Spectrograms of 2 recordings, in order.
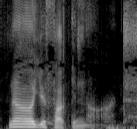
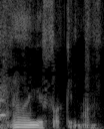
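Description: First: Slow, loud, emphatic no; loud retort. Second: Said in the usual way. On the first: Real, not acted. Scolding his own excuse about quitting, loud and slow. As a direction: slam the denial down, slowly. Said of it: "retorting to himself, loud". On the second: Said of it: "repeated denial, quieter".

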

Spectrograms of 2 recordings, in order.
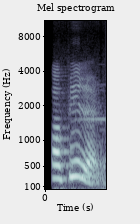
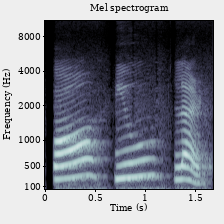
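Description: First: Said in the usual way. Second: popular slowly cut into three syllables. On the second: Shown as a demonstration. Teacher showing three syllables, popular slow and segmented. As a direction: stretch and separate each part of popular. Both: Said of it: "তিনিটা syllable হ'ব".

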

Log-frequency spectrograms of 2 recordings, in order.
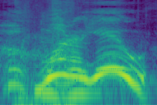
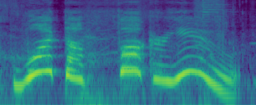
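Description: First: High, loud and slow, drawn out in shock; horrified drawn-out cry; stunned shout. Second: High and loud, quicker and harsher; horrified yell at a monster; shocked shout. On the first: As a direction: gape at the monster and stretch the words. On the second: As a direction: blurt it out in disbelief. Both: Real, not acted. New monster appears.

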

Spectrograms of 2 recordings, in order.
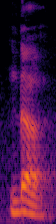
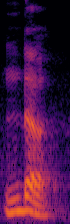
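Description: Both takes have the same delivery.

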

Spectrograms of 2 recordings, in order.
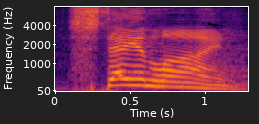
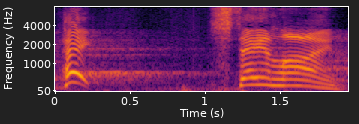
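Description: First: Slow emphatic stay in line. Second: Mildly raised teacher call; teacher calling hey. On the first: Shown as a demonstration. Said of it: "It means stay in the line". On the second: Retold or imitated. Teacher telling the children to stay in line, firm call. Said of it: "Then you go".

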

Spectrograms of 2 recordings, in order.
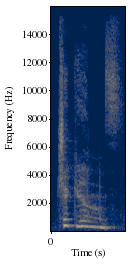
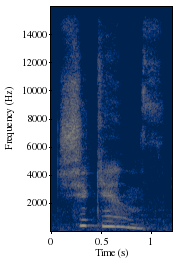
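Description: First: Higher, bright announcing of the word; excited discovery. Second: Unvoiced hushed Chickens; whisper. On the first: Acted. Showing a child the picture, excited naming. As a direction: call out the find with delight. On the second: Sharing a secret with a child, whispered.

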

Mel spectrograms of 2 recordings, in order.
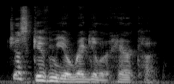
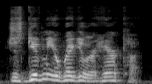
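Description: First: Said in the usual way. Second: Irritated customer, firm and a bit louder; imitated impatient yell, mildly raised; mock yelling. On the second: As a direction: snap it like a fed-up customer. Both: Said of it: "why did dude yell at me?".

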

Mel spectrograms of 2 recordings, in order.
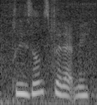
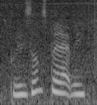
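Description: The two takes are said the same way.

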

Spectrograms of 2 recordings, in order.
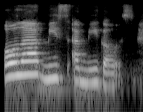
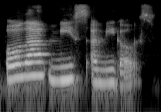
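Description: First: Spanish demo of Hola, mis amigos; Spanish greeting. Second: Whole phrase put back together; all together. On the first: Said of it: "to say Hello, my friends in Spanish, it is". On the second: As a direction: join the parts back up. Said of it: "And all together". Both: Shown as a demonstration.

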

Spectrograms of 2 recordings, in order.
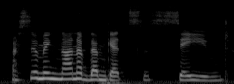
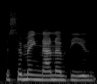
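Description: First: Slow whispered air-quote on saved; sly slow whisper for the quoted word; whispered aside. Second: Said in the usual way. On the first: Shown as a demonstration. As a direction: whisper assuming none of them gets saved slowly.

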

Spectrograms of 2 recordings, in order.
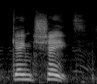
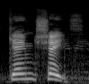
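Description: No difference in how they are said.

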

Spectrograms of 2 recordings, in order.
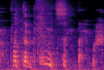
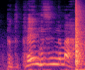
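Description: First: Higher, small put-on echo voice; playful echo. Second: High, loud playful chant; high, loud and hammed-up; mock rallying call. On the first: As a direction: echo the catchphrase back in a silly high voice. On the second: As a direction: call it out like a game-show catchphrase. Mock crowd chant then echoed.

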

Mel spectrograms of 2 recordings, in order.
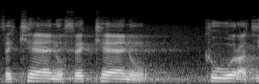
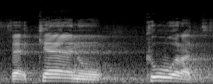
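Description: First: "فكانوا" with a big puff after k; over-aspirated kaf. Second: "فكانوا" with k straight into the vowel; no air puff on "كورت"; kaf without hams. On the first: Teacher showing too much hams, airy k. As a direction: blow air out on the k of "كورت". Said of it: "الكاف المبالغة في همسها". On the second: Teacher correcting the airy kaf, clean k. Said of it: "ما نمسها إذا كانت متحركة". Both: Shown as a demonstration.

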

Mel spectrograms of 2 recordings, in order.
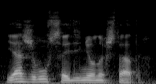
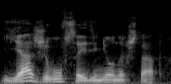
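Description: The two takes are said the same way.

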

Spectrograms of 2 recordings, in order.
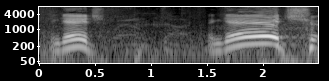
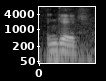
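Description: First: Each Engage louder and higher, ending in a yell; building to a shout. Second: Said in the usual way. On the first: Real, not acted. Pleading with teammates to engage, rising to a shout. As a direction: escalate until you're yelling it.

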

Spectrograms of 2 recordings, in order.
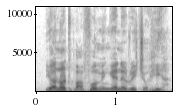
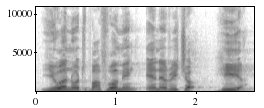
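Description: First: Fast, level, matter-of-fact refusal; quick firm statement. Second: Higher and louder, hammering the refusal home; emphatic repeat. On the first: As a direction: lay it down quickly before the repeat. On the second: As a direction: say it again, now forcefully. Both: Retold or imitated. Repeated rebuke to relatives.

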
